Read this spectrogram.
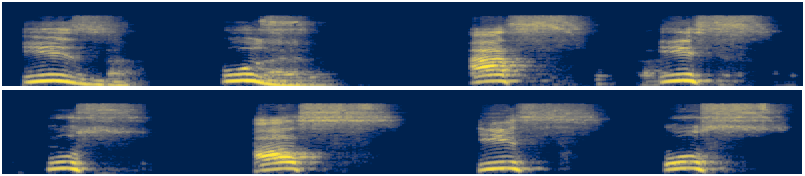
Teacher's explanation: জিহ্বার আগা সামনের উপরের দুই দাঁতের আগা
